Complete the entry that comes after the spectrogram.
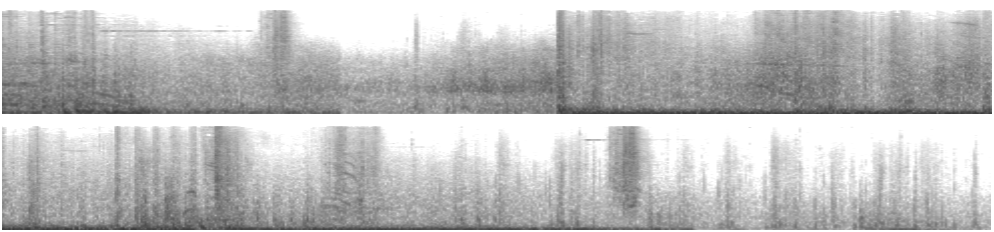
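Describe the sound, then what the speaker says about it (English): Artillery strike explosions in Call of Duty Black Ops Cold War: loud, heavy booms and rumbling blasts pound repeatedly in close succession, a dense barrage with crackling debris. "Hostile artillery target. Artillery inbound."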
